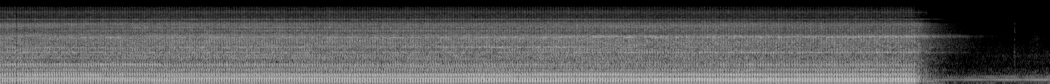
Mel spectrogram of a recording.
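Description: Pneumatic air hammer running in one continuous rapid burst against the case of an Eaton 13-speed truck transmission, stopping suddenly about nine seconds in.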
